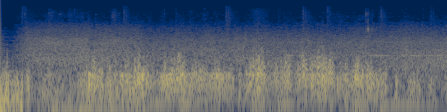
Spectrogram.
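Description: Gusty wind buffeting a handheld camera's microphone, a loud rough rush that swells and dips.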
